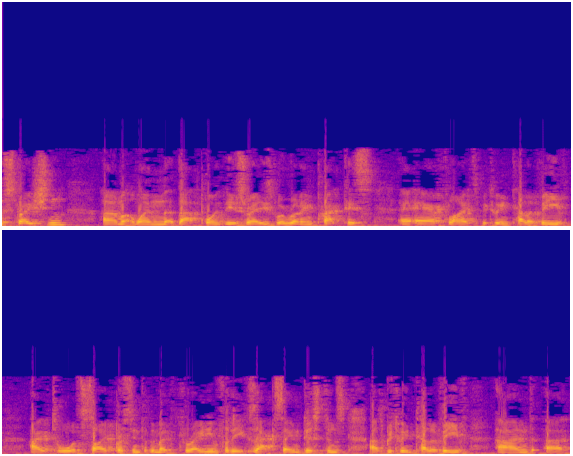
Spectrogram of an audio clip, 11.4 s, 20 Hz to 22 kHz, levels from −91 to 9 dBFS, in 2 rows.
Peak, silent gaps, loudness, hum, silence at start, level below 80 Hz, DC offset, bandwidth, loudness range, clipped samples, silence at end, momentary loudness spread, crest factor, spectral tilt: 0 dBFS; none; -14 LUFS; none; 0 s; -48 dBFS; under 0.1%; 8 kHz; 1 LU; 0.2%; 0 s; 5 LU; 14 dB; -5 dB/octave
